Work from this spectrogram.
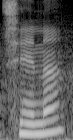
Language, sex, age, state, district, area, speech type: Urdu, female, 60+, Bihar, Gaya, urban, spontaneous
